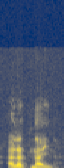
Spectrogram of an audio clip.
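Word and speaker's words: الاثنين: Et en arabe, lundi se prononce alatnain.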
